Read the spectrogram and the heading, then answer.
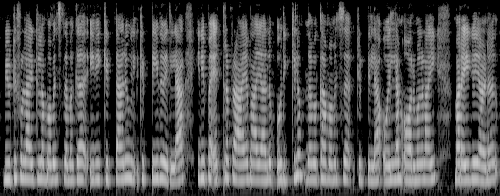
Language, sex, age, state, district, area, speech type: Malayalam, female, 18-30, Kerala, Wayanad, rural, spontaneous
